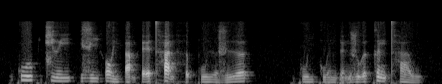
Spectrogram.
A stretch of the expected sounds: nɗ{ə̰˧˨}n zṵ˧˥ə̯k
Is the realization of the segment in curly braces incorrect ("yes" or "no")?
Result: no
